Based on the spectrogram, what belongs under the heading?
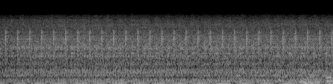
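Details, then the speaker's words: Engine after hydraulic lifters and then oil pump plunger and spring were replaced: a steady knock close to three beats a second rides over the idle, slightly quieter but still present; suspected connecting rod/piston group, cause unknown. "вот он немножко стал потише но все равно он остался"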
